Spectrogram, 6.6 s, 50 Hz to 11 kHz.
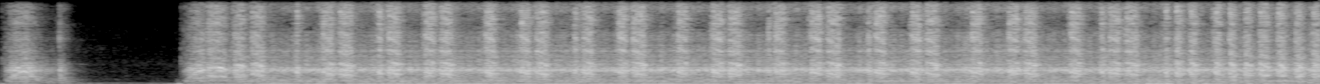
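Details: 1989 Honda CBR600 restoration, cleaned carbs, fuel primed, choke on: after a short crank it catches into a ragged uneven coughing putter, barely running; throttle seems to kill it, before it finally runs properly.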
